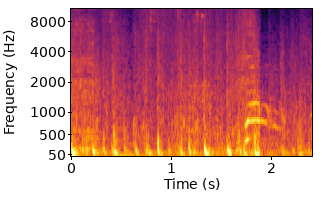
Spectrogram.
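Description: A horse gallops hard in Red Dead Redemption 2, its hooves thudding in a quick, even rhythm close by, followed by a short whinny near the end as the beats stop.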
